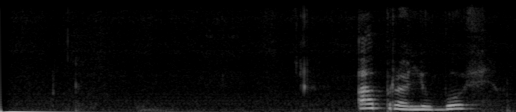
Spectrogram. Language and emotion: Russian, neutral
